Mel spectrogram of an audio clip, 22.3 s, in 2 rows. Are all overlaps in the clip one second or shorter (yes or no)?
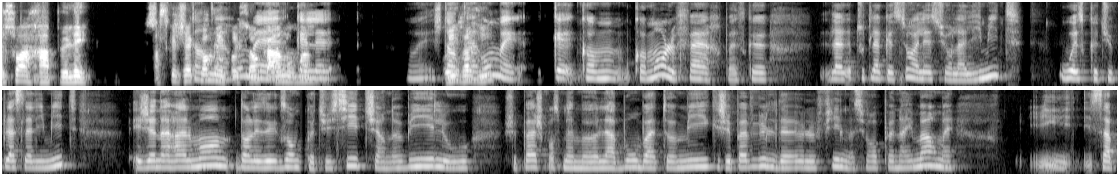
no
